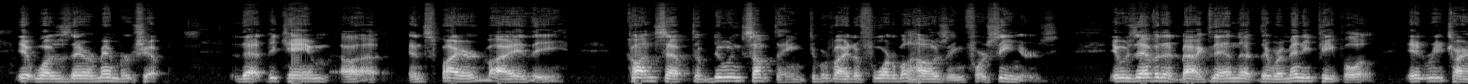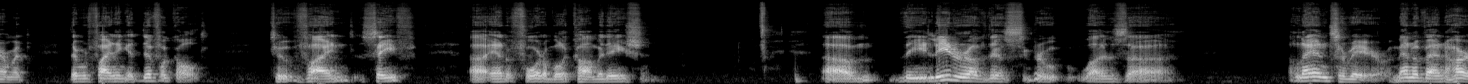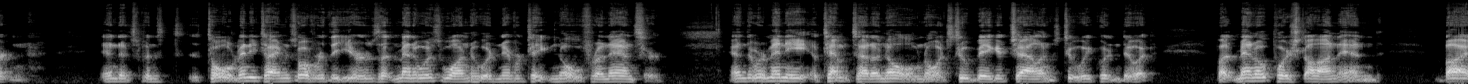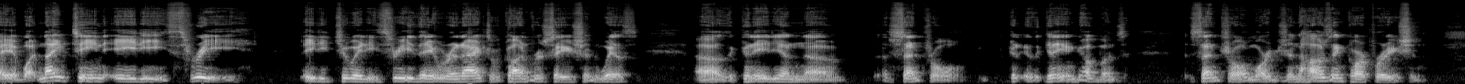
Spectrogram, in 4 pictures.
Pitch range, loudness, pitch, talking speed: 135-160 Hz, -17 LUFS, 145 Hz, 130 wpm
